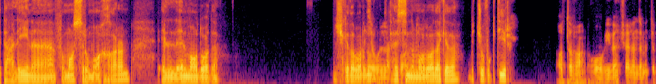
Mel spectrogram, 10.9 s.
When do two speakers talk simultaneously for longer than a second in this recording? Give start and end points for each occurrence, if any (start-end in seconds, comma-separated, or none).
6.0-7.2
